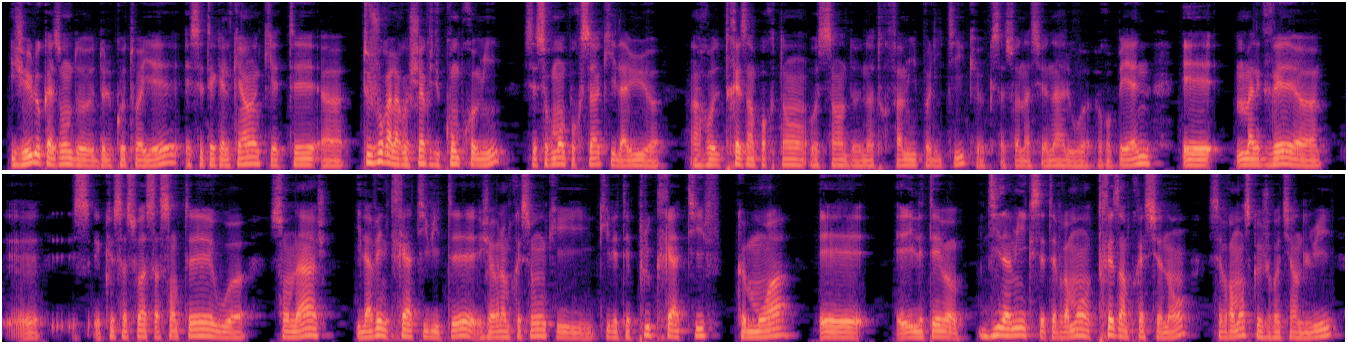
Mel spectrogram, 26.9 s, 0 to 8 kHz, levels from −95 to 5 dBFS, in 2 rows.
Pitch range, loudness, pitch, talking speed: 95-115 Hz, -22 LUFS, 100 Hz, 195 wpm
